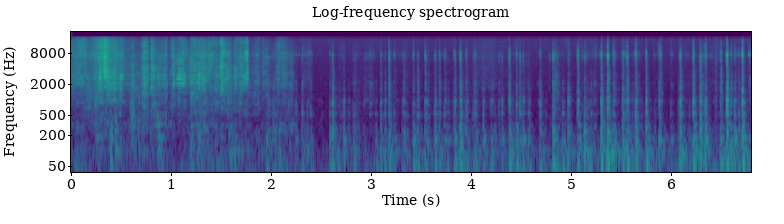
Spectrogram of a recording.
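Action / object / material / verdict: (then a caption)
tap / large cardboard box / cardboard / none. Fingertips and short nails tap and scratch across the top and front of a large, hollow printed cardboard PS5 console box lying flat close by. The first two seconds are a bright, hissy scratching. It then turns into a rapid patter of short, dull taps with a low, hollow thump behind them.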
